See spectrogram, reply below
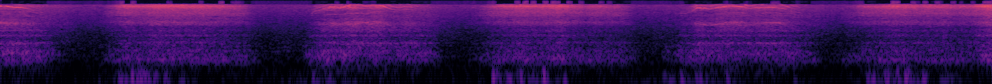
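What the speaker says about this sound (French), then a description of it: "je suis un peu essoufflé" Heavy, labored breathing after a set of squats, with about five rhythmic inhale-exhale cycles, close to the mic and fairly loud, with raspy, wheezy breaths and no talking.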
